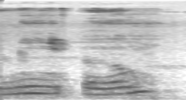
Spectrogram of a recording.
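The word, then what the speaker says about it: 미음: Terus di huruf yang kelima, kita punya miem yang di awal sebagai M dan di akhir juga sebagai M.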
